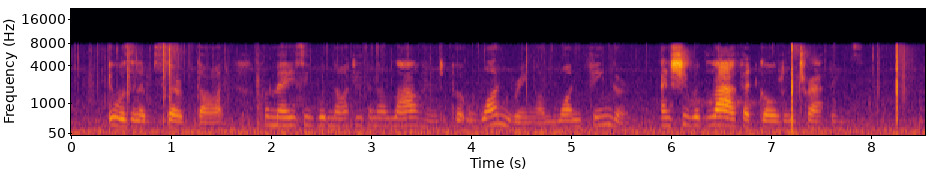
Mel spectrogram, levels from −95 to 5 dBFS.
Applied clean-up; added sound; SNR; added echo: none; Crackle; 9 dB; none.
